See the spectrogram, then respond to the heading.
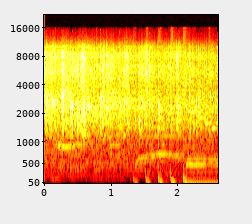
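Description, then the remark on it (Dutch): An audience applauds steadily at the end of an interview at a festival, a dense, even wash of many hands clapping throughout; about halfway in, low sustained musical tones and plucked notes rise under the applause. “Mag ik een heel groot applaus op professor Esther Turnhout.”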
